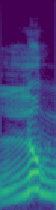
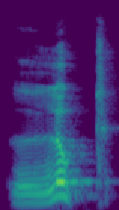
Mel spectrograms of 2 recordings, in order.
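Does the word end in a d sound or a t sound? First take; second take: d sound; t sound. First: The word ends with a d sound. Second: The word ends with a t sound. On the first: The speaker calls it wrong. "डे sound बना देता है, जबकि डे नहीं बोलेगा" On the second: The speaker calls it right. "आपका टे बोलेगा"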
